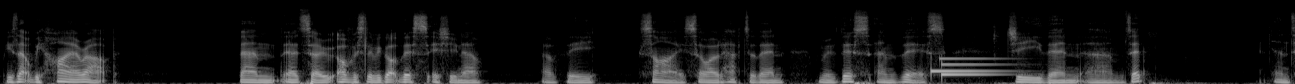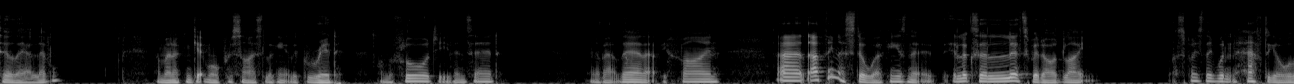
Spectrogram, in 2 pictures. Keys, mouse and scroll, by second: 2.9 KP_1, 7.2-9.5 drag, 9.5 g, 14.0 scroll up 3, 16.3 g, 19.0 middle click, 19.7 scroll down 2, 20.2 middle click, 20.7 scroll down 1, 21.1-25.8 middle drag.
